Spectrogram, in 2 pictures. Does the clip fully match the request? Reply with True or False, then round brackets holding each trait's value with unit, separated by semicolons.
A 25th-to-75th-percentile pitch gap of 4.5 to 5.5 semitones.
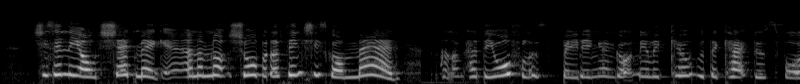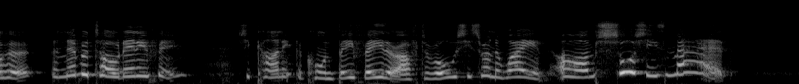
False (3.9 semitones)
